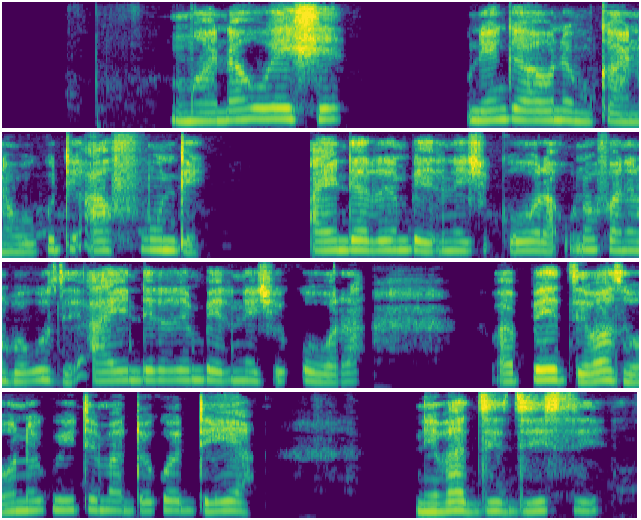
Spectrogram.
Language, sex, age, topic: Ndau, female, 18-24, education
